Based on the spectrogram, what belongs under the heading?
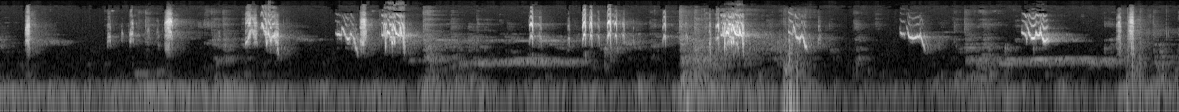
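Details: Happy Australian budgie giving scattered sharp chirps and squeaks, some harsher squawky notes, uneven spacing, with a soft low hum and occasional thuds.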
